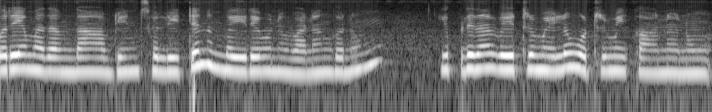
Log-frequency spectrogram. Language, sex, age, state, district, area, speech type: Tamil, female, 18-30, Tamil Nadu, Ariyalur, rural, spontaneous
